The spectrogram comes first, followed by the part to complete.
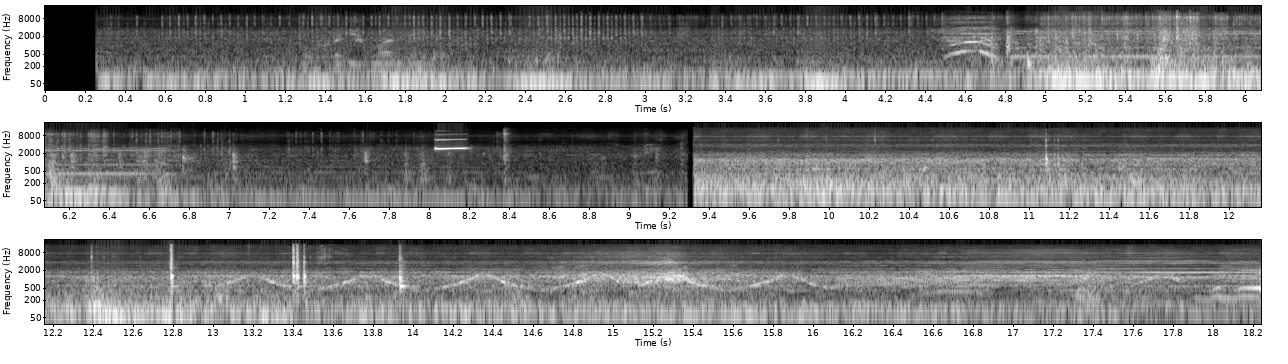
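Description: Dashcam recording of traffic noise with a loud burst about five seconds in; after a sudden cut about halfway through, a fire engine's siren wails up and down over road noise heard from inside a car, with a few sharp clicks.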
